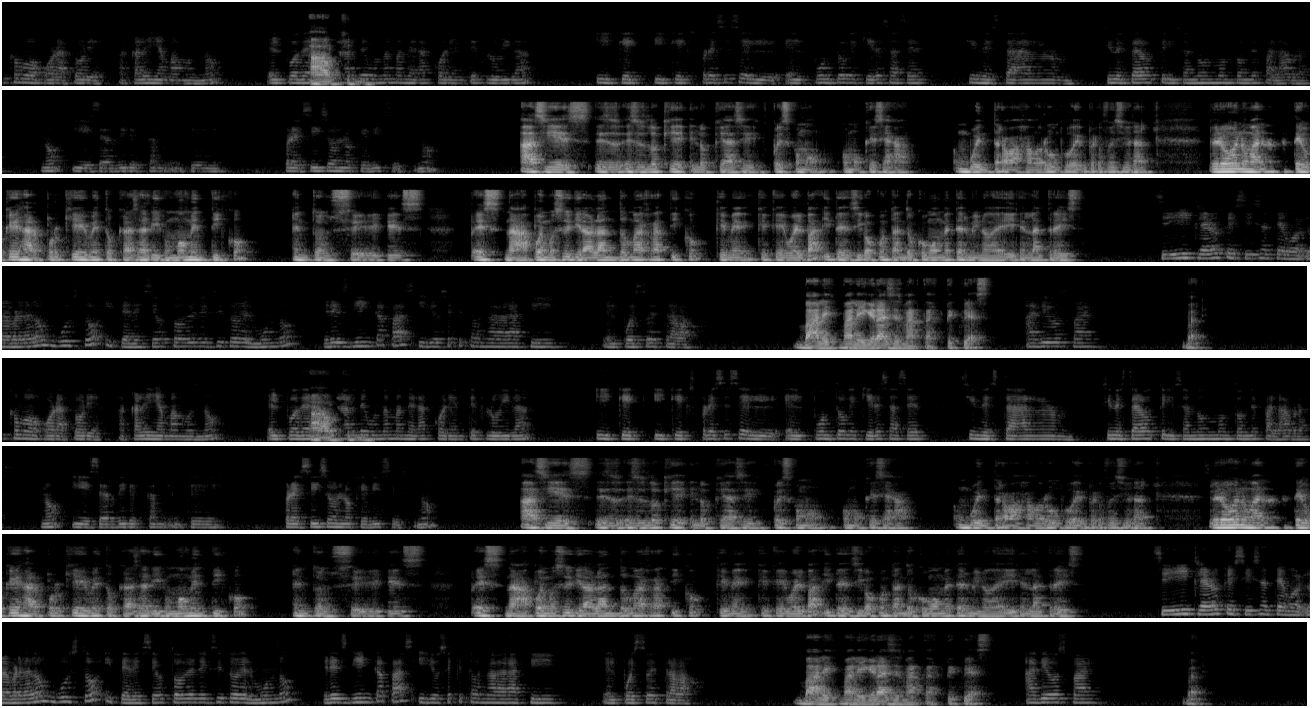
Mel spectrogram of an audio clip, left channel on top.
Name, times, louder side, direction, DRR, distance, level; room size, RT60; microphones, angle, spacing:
voice 1, 0.0-2.2 2.6-5.3 5.9-9.2 9.6-10.8 11.0-13.2 13.5-15.4 15.9-17.5 25.1-25.7 37.7-42.2 42.5-44.9 45.2-46.2 49.5-50.2, right 3 dB, 35° right, 0.3 m, -41 dB
voice 2, 3.1-3.6 18.3-22.2 22.6-28.6 29.1-36.9 47.2-49.1 51.0-51.3, left 2 dB, 35° left, 0.3 m, -27 dB
2.4 x 2.1 x 2.7 m
head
